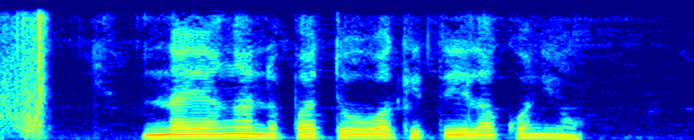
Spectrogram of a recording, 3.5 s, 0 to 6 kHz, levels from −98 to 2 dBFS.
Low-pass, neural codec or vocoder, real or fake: 5.4 kHz; none; real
